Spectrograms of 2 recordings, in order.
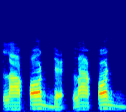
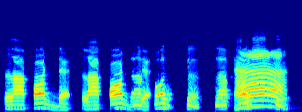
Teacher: Jadi bertemunya ujung lidah dengan apa namanya? Langit-langit depan atas ya.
